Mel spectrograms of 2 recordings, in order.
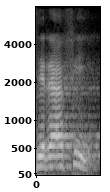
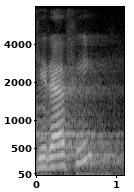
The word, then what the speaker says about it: giraffe: Here, G-I-R-A-F-F-E. How will you pronounce? Most of the students pronounce giraffe, but it is not giraffe, it is giraffe. They have to pronounce it as giraffe, not giraffe.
